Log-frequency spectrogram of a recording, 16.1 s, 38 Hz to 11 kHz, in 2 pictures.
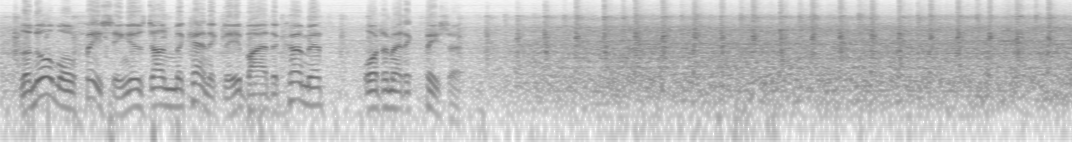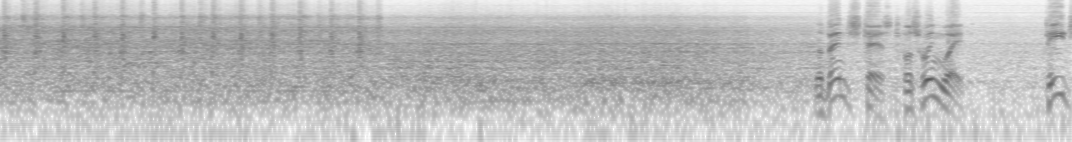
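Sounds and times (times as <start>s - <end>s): machine clicking: 3.6s - 10.9s.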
